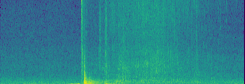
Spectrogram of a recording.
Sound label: Waterfall Throwing rock into water hits bottom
